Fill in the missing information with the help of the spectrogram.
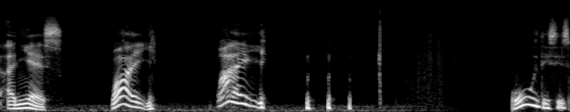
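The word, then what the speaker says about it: Agnès: Agnes say see why is she pronouncing it Agnes? If you're speaking French, then you should say the name with the French accent, which is Anes.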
